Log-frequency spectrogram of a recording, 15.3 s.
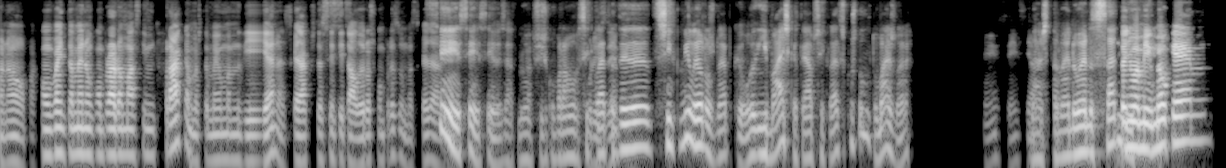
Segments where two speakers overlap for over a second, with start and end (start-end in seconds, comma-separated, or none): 12.9-14.2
